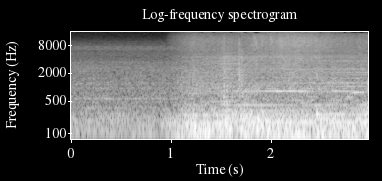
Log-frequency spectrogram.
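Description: A game's shimmering whoosh swells up and holds.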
